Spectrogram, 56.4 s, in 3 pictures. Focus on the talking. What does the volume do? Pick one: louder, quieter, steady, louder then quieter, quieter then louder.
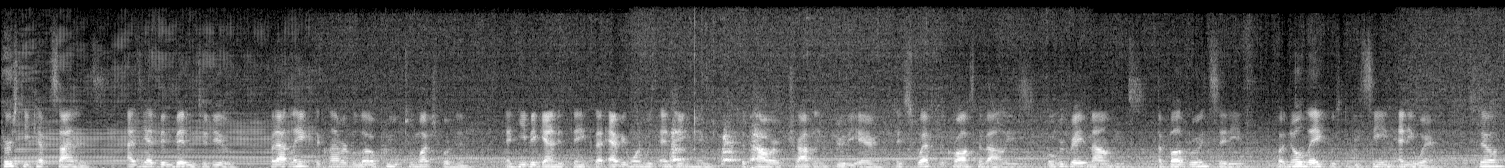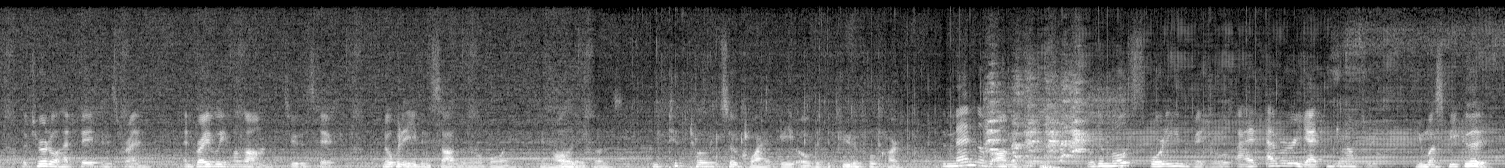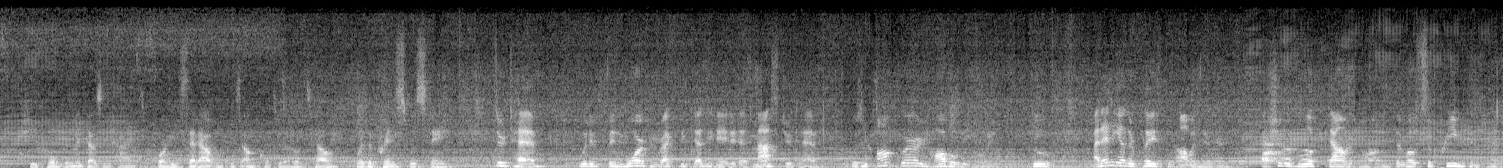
steady.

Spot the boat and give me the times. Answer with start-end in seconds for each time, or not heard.
0.0-56.3.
